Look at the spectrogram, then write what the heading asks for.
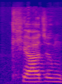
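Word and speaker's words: chiasm: 이 빌립보서를 우리가 분석해 보면은 키아즘 구조라고 보통 이야기하는데 키자가 헬라어로 보면은 X자인데 X가 키 발음이 납니다. 그래서 키아즘 하는데 이렇게 구조가 이렇게 딱딱딱딱딱딱딱딱 이렇게 X자로 돼 가지고 가운데에 핵심 메시지가 있어요.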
